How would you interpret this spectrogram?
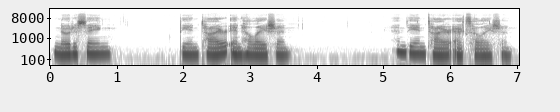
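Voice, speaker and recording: A woman leads a guided meditation in a soft-toned, mellow voice that sits slightly low. She phrases her instructions gently, leaving deliberate pauses, and the sound is close and dry. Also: level tone, dry recording, dull audio. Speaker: meditation teacher.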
